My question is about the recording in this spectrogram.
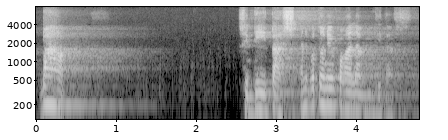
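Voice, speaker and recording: A man with a Filipino accent preaching a sermon as pastor, animated and joking, often asking the congregation questions. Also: a little high, measured pace. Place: church hall. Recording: echoey hall reverb.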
